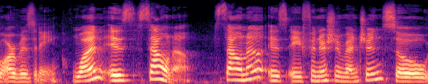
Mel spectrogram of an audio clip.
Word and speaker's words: sauna: Sauna is a Finnish invention, so you'll be able to find saunas everywhere, and be sure you say sauna and not sauna because that's how you pronounce it in Finland.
